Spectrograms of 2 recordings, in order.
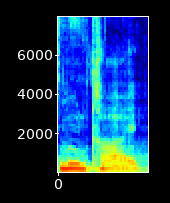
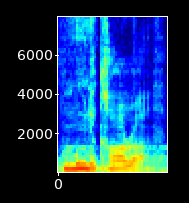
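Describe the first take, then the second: First: It is said with the Punjabi pronunciation. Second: It is said the way it is spelled. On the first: "I use the Punjabi pronunciation" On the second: "The word looks like Munakara"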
